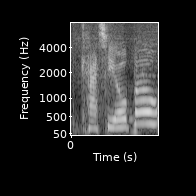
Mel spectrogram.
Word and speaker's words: Cacioppo: I thought I would bring Christina Cacioppo. I pronounced it correct.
